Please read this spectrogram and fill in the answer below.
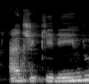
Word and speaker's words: adquirindo: Para nos manter informados, adquirindo novos conhecimentos. Para nos manter informados, adquirindo novos conhecimentos. Adquirindo o D é mudo, tá?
